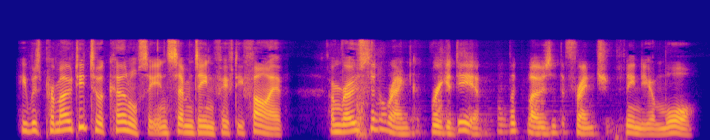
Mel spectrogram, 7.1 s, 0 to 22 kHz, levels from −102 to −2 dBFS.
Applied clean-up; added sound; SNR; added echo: neural mask model DeepFilterNet 3.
